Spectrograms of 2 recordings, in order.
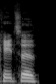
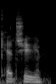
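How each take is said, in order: First: The name ends in an English 'sith' sound. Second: The name ends in a Gaelic 'shee' sound. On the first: "it's kind of weird to just call him Cait Sith" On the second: "it probably should be catchy if you're going to do the whole Scottish accent thing"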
